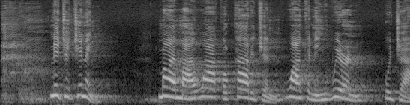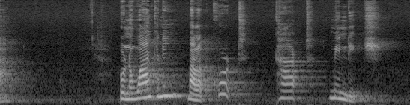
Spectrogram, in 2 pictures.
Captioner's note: language spoken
